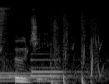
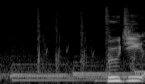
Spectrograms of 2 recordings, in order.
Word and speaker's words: Fuji: I can confirm that like the correct way to say it is Fuji. Fuji like Fujisan like the mountain which is why Mount Fuji is on the logo for Fuji.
